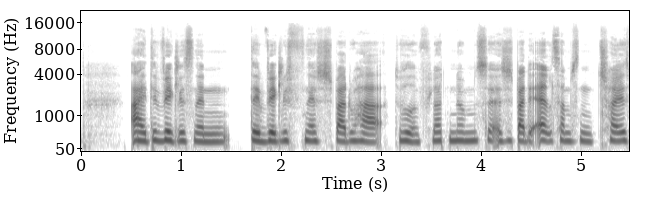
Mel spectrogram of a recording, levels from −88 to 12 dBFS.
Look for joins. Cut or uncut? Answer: cut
